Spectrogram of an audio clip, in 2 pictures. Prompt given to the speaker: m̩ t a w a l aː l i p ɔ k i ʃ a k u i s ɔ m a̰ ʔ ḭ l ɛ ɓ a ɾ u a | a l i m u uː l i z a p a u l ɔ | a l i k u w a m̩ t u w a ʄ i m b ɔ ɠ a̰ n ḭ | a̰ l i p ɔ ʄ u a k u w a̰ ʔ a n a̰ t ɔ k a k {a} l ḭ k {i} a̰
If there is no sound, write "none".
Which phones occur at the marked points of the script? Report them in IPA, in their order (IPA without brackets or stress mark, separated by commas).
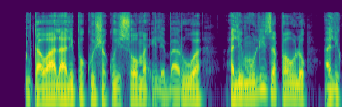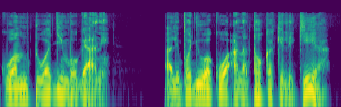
i, i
